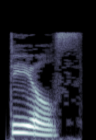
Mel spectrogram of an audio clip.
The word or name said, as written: deals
